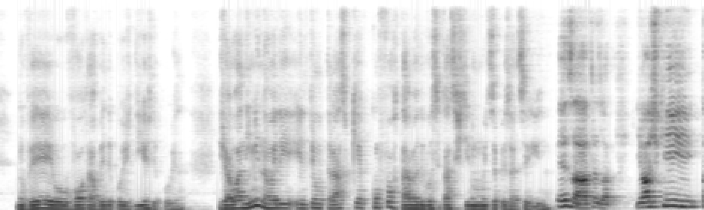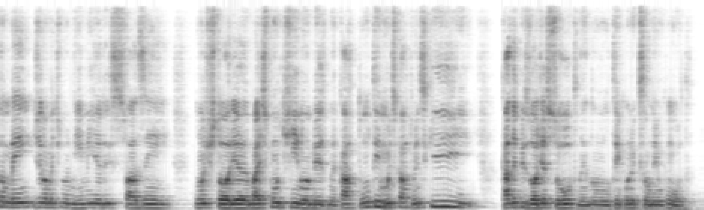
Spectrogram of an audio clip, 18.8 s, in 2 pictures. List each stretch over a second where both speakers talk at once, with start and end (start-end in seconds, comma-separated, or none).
none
